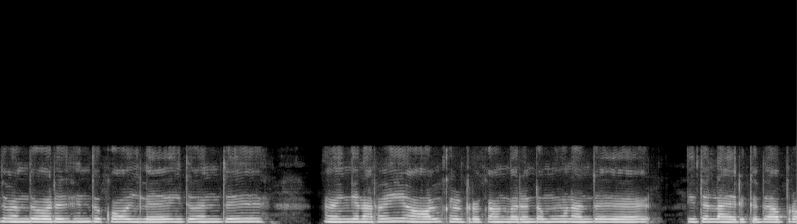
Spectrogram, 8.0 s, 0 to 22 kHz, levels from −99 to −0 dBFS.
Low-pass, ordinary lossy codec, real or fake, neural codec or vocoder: none; none; fake; codec, 16 kHz, 4.8 kbps, FACodec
